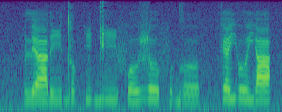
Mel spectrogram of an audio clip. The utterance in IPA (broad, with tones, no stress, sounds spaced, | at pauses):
lʲ aː˨ ɾ iː˨ d o˧ k i˧ ɡ iː˨ f o˨˦ u̯ ɮ ʊː˧ f ʊ˨ ɡ ʊː˨ | k ɛ˦ j ʊː˧ j a˧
